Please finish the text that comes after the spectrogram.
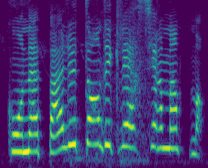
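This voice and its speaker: Very high-voiced brisk farmer. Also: female voice, fairly bright tone, a little hiss or hum. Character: brisk, kindly young woman farmer in a cartoon. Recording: music behind the voice.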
